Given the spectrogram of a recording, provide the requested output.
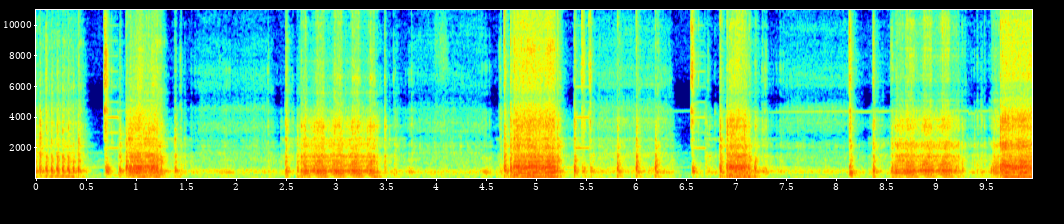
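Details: Cricut Explore Air 2 cutting machine making loud bursts of harsh mechanical grinding and clacking when turned on and cutting. It won't load the mat or cut.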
